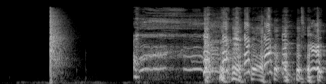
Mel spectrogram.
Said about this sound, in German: Komm, wir fangen nochmal von vorne an. Wir fangen nochmal von vorne an, ja. ja. Okay. Okay. Kommen wir klatschen?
